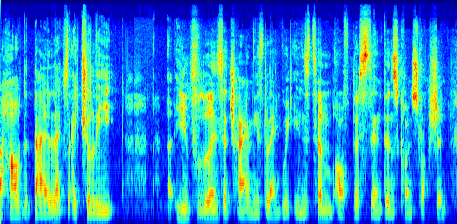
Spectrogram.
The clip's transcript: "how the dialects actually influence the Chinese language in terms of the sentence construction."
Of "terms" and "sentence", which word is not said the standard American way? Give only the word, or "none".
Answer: terms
